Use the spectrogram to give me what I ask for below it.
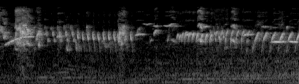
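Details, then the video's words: Canary singing energetically, a rapid high run of rolling trills and buzzy rattles with a few brief whistled notes, shifting pitch slightly between phrases, heard indoors. "kenari lagi gacor"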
